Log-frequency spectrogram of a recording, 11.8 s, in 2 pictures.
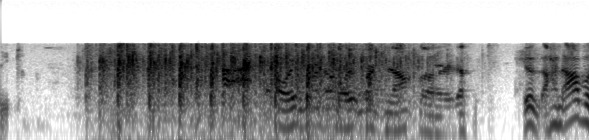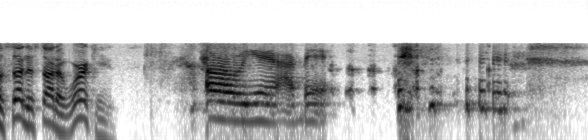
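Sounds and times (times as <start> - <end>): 
hand clapping sound effect: 0.8 - 4.7
laughter: 1.9 - 4.7, 8.9 - 11.5
speech: 2.8 - 7.1, 7.8 - 11.2.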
